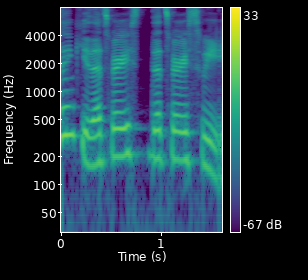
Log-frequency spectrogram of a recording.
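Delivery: teary, choked up, high-pitched voice. Thanking another speaker for kind words, close to tears. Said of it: "don't cry".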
